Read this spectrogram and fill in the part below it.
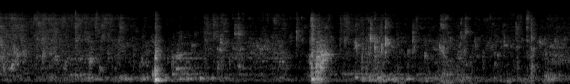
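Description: Cold water runs steadily from a tap into a basin, splashing and gurgling at close range, with a couple of louder splashes as hands move through the stream.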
